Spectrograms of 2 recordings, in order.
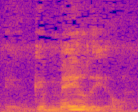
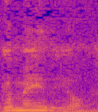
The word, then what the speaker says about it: Gamaliel: under a theologian named Gamaliel or gamble however you want to pronounce that I call it Gamaliel who was one of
